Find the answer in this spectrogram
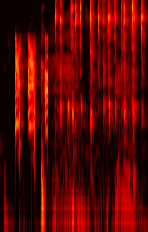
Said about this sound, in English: Okay, the dragon pulls out a keyboard and sends a few quick messages to a friend of theirs, and then reads the reply.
